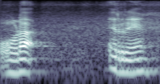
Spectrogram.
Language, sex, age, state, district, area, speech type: Santali, male, 30-45, Jharkhand, East Singhbhum, rural, spontaneous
